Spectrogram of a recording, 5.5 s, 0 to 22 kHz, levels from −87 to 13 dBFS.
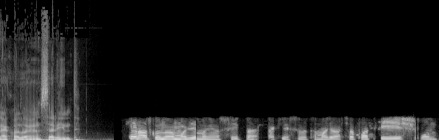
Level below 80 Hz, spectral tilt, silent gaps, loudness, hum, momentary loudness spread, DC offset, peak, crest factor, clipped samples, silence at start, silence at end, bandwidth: -24 dBFS; -6 dB/octave; 1.43-1.47 s; -13 LUFS; none; 12 LU; under 0.1%; 0 dBFS; 14 dB; 0.1%; 0 s; 0 s; over 20 kHz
